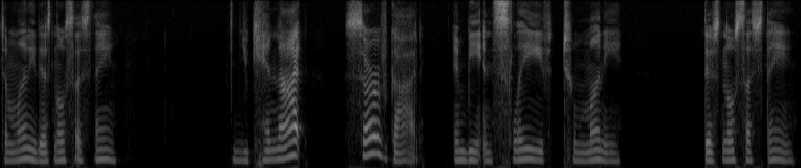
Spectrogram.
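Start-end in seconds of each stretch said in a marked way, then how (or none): 2.9-9.9 slow, spaced out, low; grave emphasis. Real, not acted. Preacher restates the warning to congregation, slow and deliberate. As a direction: set down "cannot", "serve God" and "money" one weighty piece at a time.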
